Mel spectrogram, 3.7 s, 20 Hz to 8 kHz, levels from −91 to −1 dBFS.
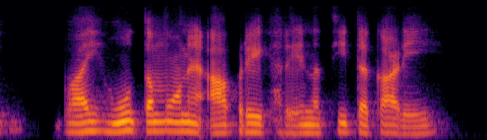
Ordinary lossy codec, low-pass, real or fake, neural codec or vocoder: Opus, 24 kbps; 7.2 kHz; fake; codec, 16 kHz, about 1 kbps, DyCAST, with the encoder's durations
